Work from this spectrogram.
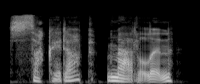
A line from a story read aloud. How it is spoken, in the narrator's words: gritted through her teeth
